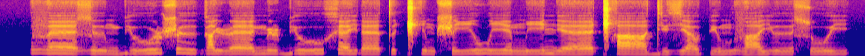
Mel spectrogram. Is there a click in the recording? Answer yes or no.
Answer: yes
